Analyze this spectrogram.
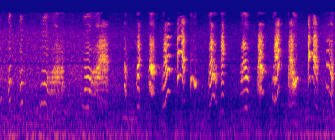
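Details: Long-tailed shrike call used to provoke other shrikes into calling: a string of short, sharp, rising and falling whistled notes, about two per second, over a steady low hum.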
